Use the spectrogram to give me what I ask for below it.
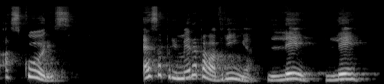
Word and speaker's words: les: cores essa primeira palavrinha lê lê lê é as tanto faz feminino ou masculino lê e a gente fala assim lê tá escrito l e s mas eu vou falar lê lê seja feliz e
